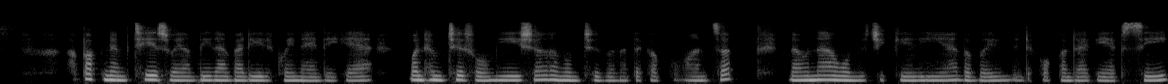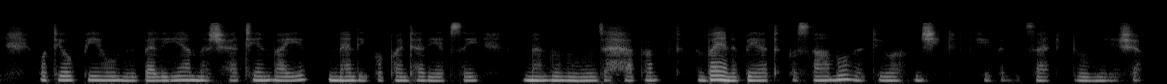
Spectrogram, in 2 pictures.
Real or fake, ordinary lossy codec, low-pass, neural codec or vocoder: fake; Opus, 32 kbps; 7.2 kHz; codec, 16 kHz, 0.2 kbps, FocalCodec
